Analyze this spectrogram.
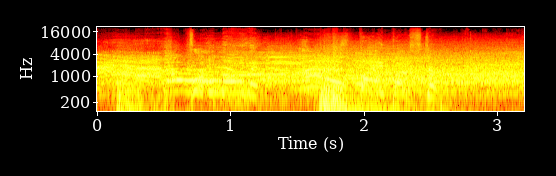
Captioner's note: DiBiase yelling; body thudding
